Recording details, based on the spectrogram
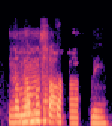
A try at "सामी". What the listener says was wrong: ये नहीं है, स्वामी नहीं है यहाँ पर। बोलते हैं ना नमम स्वामी, ओनली सामी,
